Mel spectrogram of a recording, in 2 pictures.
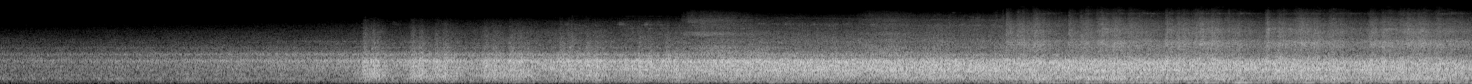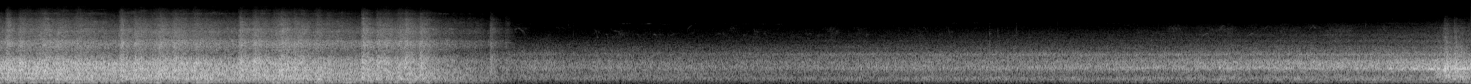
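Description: Keikyu 1000 series electric train crossing a steel truss railway bridge: a loud rumble with wheel clatter over the rails, building over the first few seconds. It cuts off abruptly about two-thirds through, and a second train's rumble then grows steadily toward the end.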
